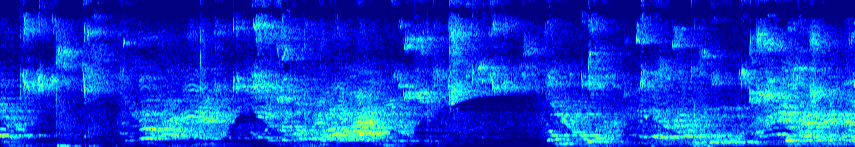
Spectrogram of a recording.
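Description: Basketball being dribbled on a hardwood gym floor during play, its bounces echoing in the large hall, among short squeaks and players' and spectators' voices.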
